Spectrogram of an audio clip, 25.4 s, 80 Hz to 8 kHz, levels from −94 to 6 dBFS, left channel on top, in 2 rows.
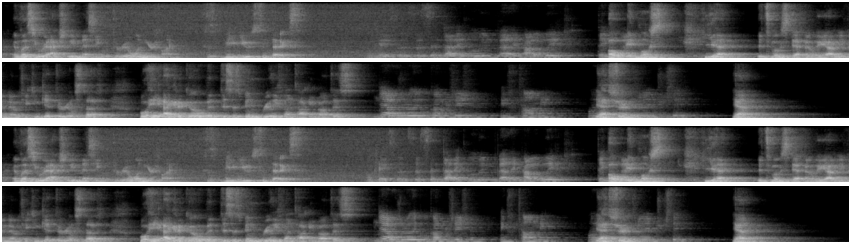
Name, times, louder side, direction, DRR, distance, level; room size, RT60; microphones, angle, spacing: voice 1, 0.2-2.6 3.0-4.5 9.1-9.9 10.2-10.9 11.3-18.0 21.6-22.2 23.7-24.0, equal, ahead, -3 dB, 0.4 m, -22 dB
sound 1, 1.3-6.6, right 1 dB, 45° right, 1.4 m, -44 dB
voice 2, 3.4-3.7 5.5-8.4 8.9-9.8 10.4-10.5 18.3-19.9 20.2-20.9 21.5-22.9, right 2 dB, 75° right, 0 dB, 0.6 m, -34 dB
5.0 x 2.1 x 2.7 m, 1.3 s
head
